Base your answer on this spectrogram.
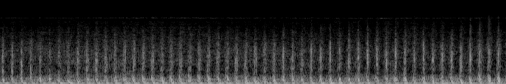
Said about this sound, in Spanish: Esta es la pista donde aterriza el helicóptero con el paciente.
